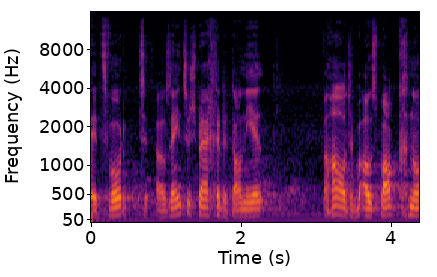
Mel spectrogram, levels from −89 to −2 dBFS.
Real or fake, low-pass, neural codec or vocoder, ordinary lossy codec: real; 14.4 kHz; none; none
